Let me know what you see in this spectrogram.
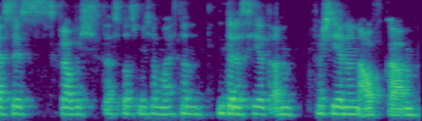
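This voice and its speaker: With vocal fry, a woman talks at a moderate pace. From outside Germany. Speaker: data professional. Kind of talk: interview.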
